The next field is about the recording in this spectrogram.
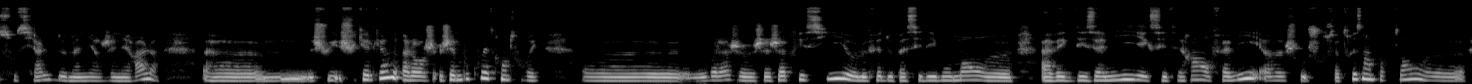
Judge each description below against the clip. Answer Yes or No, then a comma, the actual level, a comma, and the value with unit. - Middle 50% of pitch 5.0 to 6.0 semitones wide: No, average, 3.8 semitones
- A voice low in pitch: No, medium, 185 Hz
